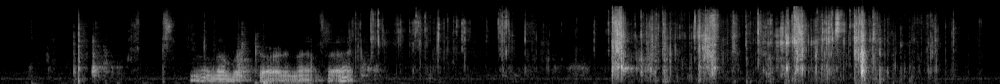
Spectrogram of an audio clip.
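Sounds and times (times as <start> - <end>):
foil wrapper tearing and crumpling: 3.6 - 9.6.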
